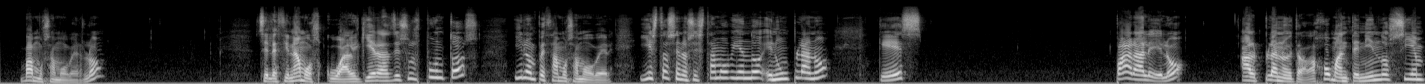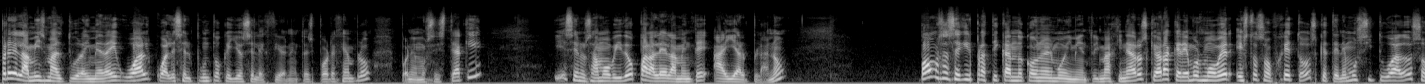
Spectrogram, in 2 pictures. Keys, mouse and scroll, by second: 0.5 click, 1.6 click, 4.6 click, 9.4-12.3 middle drag, 16.8 middle click, 16.9 scroll down 1, 18.9 click, 19.5-22.0 middle drag, 22.3 middle click, 24.3-25.5 middle drag.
